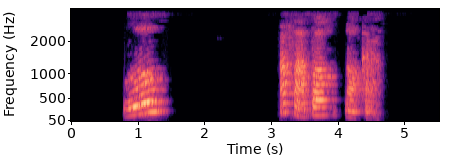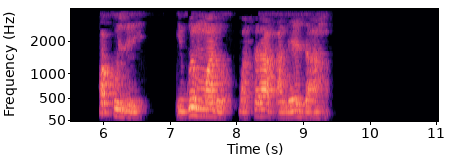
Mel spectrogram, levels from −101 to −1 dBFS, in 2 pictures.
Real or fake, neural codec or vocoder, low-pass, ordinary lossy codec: real; none; 3.6 kHz; MP3, 24 kbps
